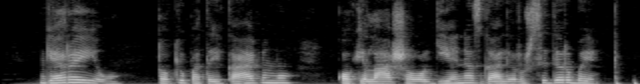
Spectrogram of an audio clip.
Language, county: Lithuanian, Utena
